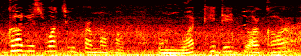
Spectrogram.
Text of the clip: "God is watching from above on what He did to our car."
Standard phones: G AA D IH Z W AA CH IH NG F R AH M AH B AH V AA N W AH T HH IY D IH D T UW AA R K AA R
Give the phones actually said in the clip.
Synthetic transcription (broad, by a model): G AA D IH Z W AA CH IH NG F R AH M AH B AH AA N W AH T HH IY D IH D T UW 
